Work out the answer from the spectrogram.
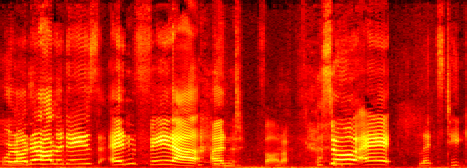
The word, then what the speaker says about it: Fara: We should mention that the locals correctly call it Fay-ra. Yes. Um, We found that out far too late. We thought it was Fara, but it's Fay-ra.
